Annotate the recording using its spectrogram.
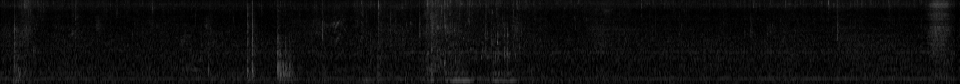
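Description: Water from an aquarium sump drip tray washing across the perforated tray and falling through its holes onto the filter pad below, a steady splashing trickle. A steady low hum runs underneath, and a few brief bumps come around three and six seconds in.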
